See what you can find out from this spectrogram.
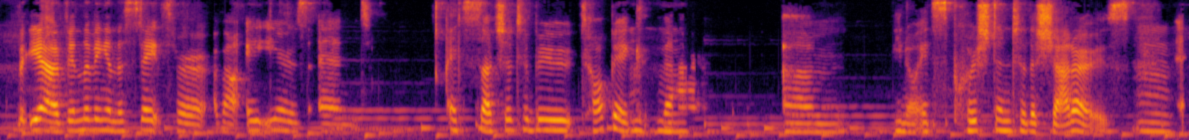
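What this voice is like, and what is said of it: Australian accent. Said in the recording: “I'm from Australia, if you're curious about my accent ... I love your accent.”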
